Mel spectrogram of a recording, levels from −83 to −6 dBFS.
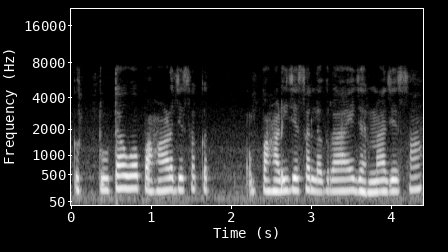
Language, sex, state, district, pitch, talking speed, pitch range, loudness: Hindi, female, Madhya Pradesh, Dhar, 215 Hz, 165 wpm, 200-225 Hz, -16 LUFS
